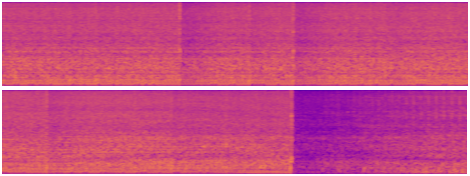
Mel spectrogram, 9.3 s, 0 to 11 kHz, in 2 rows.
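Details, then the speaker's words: John Deere D140 lawn tractor at fast idle with irregular sharp pops and backfiring each second or so, despite new spark plugs, fresh fuel and a new fuel filter; valves suspected, cause unconfirmed. "Yeah, there it goes. You can hear it backfiring, popping through it."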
